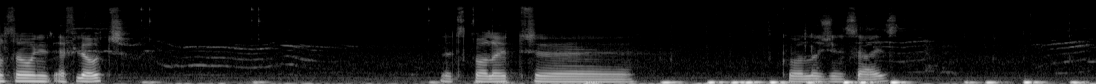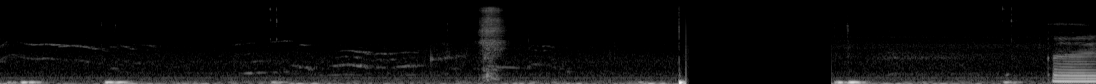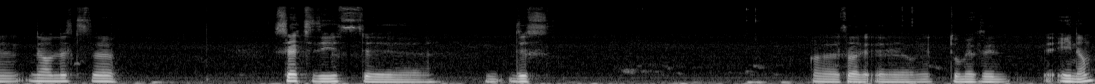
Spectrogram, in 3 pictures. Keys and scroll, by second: 6.4-11.7 typing, 12.1 Return, 19.4 F10.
